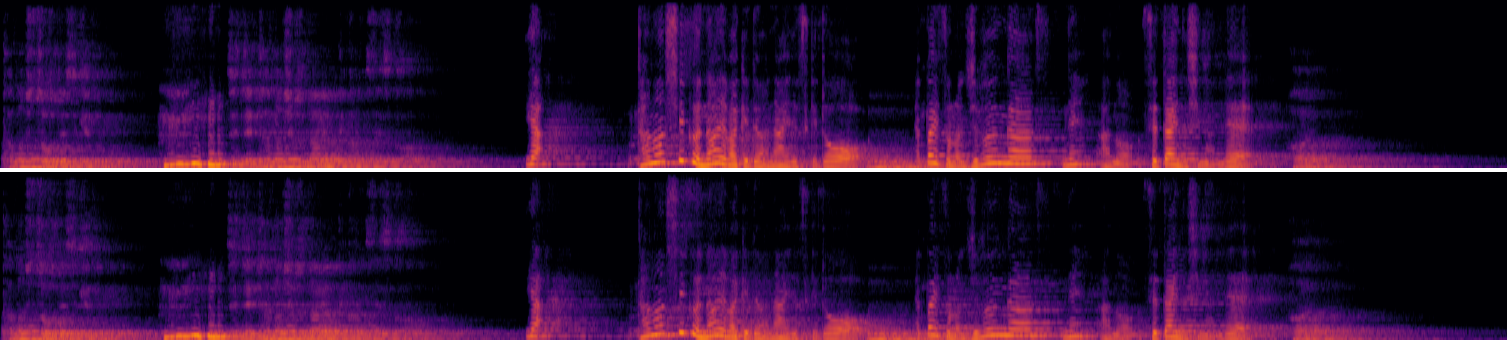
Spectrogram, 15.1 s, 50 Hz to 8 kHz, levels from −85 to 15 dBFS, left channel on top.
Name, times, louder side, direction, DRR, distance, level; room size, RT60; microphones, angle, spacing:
voice 1, 0.0-1.2 2.3-4.2 8.6-9.3 12.9-13.2, equal, 10° right, -4 dB, 7.1 m, -28 dB
voice 2, 1.6-2.3 5.3-5.4 6.3-8.6 9.2-12.5, left 2 dB, 85° left, 7 dB, 0.8 m, -21 dB
28.5 x 19.0 x 9.7 m, 2.6 s
head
